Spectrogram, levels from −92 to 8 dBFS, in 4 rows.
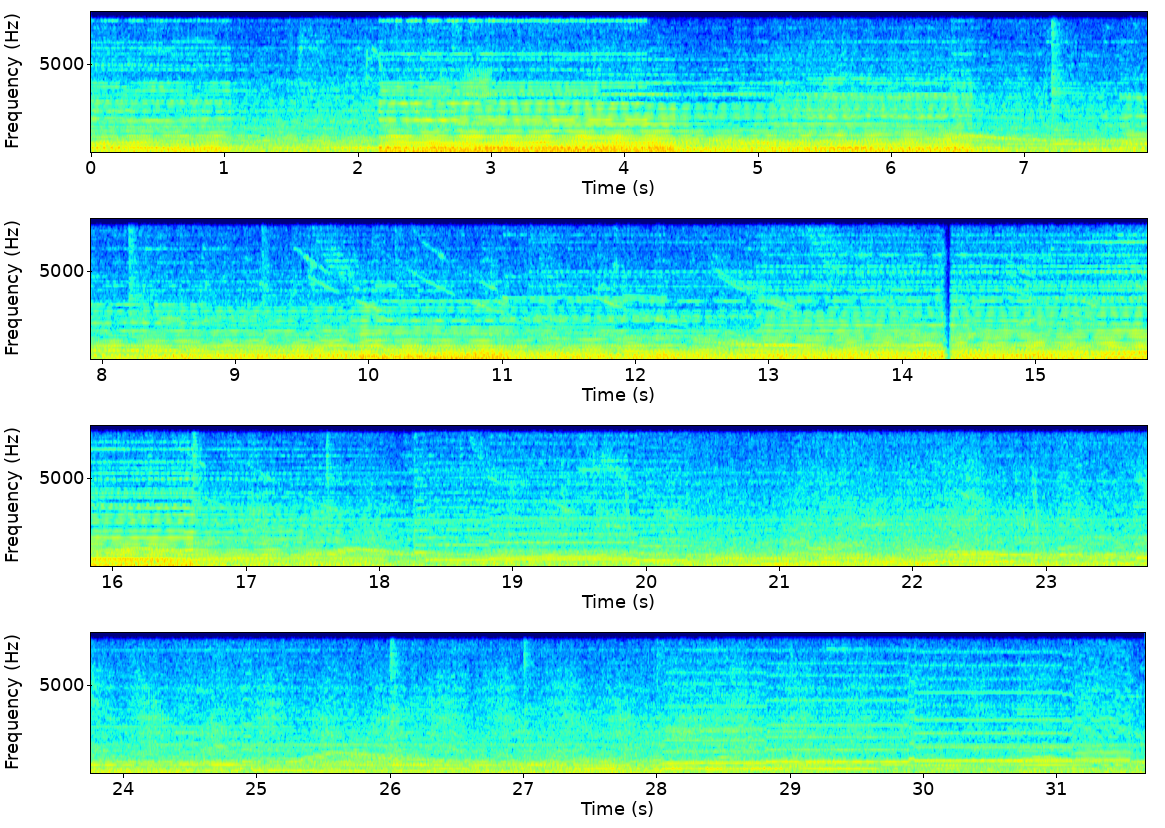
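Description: At 14.30 s, running to 14.38 s, there is a burst of packet loss. For about 53 ms the receiver stretches the last sound it had, letting it fade rather than going silent, and then the audio picks up again with roughly 60 ms missing. Unlike a plain dropout, there is no hard gap to silence. Unlike a click or glitch, the sound smears forward before the jump. The call path's G.722 coding leaves nothing above 8 kHz.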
